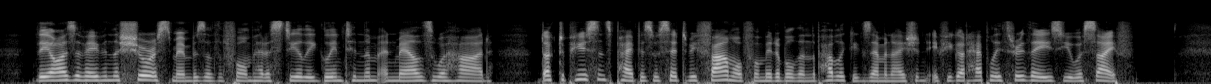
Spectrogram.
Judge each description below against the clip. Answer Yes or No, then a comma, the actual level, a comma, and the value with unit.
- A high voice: No, medium, 175 Hz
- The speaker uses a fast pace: Yes, fast, 215 wpm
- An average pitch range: No, narrow, 2.2 semitones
